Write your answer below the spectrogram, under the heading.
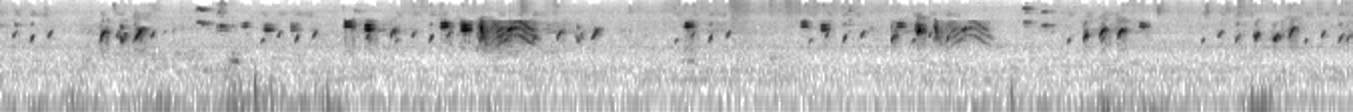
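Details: Goldfinch batbatat song used to encourage birds to sing: high, liquid twittering notes in scattered clusters, one harsher buzzy burst in the middle, over a faint low hum.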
